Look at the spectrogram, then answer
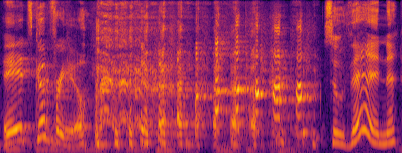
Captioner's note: both laughing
